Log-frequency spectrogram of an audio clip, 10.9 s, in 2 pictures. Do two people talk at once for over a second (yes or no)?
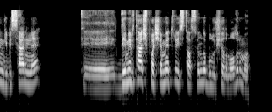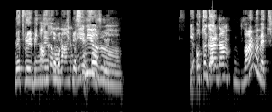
yes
